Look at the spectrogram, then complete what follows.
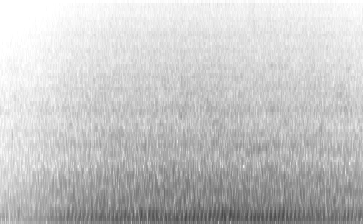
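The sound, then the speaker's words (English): A large blue and white motorhome, a mobile health clinic, idles at the edge of a tree-shaded park during a health fair. Its engine gives a deep, continuous rumble with a low droning hum that holds constant throughout, no voices over it. “There's also a vehicle that looks like a large blue and white motorhome, idling on the edge of the park.”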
